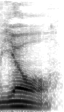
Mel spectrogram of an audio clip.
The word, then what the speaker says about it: Youghal: The seaside town of Yol, spelled Y U G H A L, but pronounced Y A WL, looks like a postcard.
